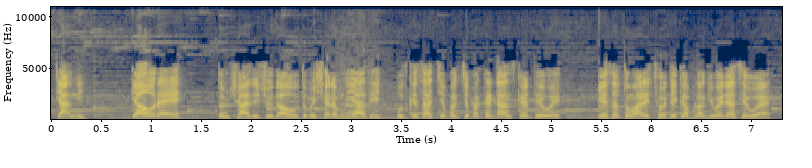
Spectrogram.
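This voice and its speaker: A man's voice: sits high, lively intonation, fast. A man playing a stern young husband in a cartoon, scolding angrily. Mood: angry, scolding. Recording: dull lo-fi sound under clear music.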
